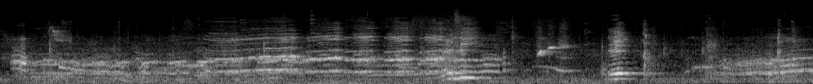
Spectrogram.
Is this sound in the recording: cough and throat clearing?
no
